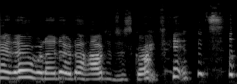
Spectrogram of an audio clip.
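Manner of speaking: high, loud retold protest breaking into laughter; laughing mock helplessness. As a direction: re-enact being helpless, cracking up at the end. Retells own helplessness, breaking into laughter.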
